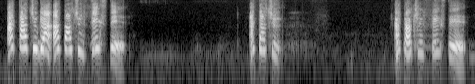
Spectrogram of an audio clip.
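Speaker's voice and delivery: high, incredulous protest; stunned, with halting restarts; dismayed disbelief. Real, not acted. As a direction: say it in baffled dismay, pitch up high. Dismayed that problem persists.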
